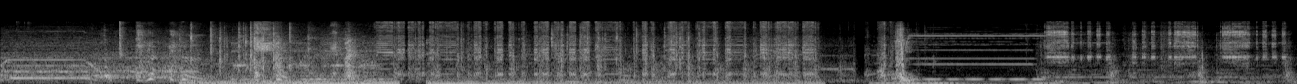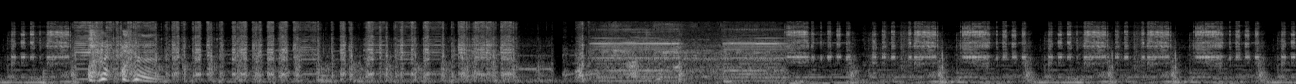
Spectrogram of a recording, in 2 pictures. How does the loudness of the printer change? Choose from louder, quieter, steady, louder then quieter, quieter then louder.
steady.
